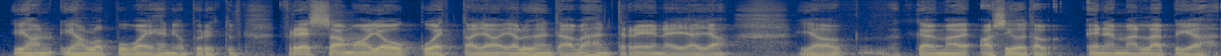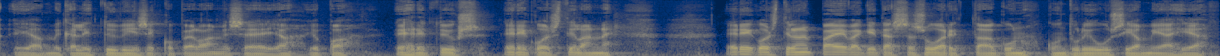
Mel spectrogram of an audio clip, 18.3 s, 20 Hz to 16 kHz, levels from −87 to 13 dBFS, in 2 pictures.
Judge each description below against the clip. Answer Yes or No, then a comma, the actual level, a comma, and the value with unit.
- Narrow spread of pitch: Yes, narrow, 2.1 semitones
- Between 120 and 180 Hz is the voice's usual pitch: No, very low, 85 Hz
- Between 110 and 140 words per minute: Yes, average, 120 wpm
